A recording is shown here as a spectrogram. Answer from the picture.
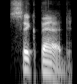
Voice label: "sickbed", American

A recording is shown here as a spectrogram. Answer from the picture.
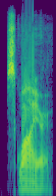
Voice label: "squire", American

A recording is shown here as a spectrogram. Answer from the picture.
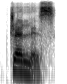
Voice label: "trellis", Indian

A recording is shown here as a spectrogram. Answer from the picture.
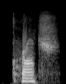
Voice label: "crotch", American

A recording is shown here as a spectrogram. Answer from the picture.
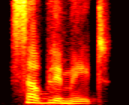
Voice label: sublimate, Indian

